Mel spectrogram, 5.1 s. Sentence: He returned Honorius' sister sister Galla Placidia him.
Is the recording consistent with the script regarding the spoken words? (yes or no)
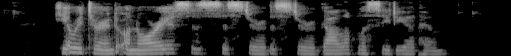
yes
